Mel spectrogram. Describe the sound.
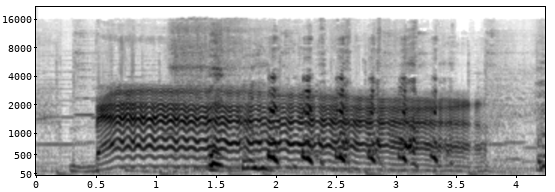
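A person imitates a billy goat with one long, loud, resonant bleat of about three seconds, wavering and quavering throughout, alone.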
